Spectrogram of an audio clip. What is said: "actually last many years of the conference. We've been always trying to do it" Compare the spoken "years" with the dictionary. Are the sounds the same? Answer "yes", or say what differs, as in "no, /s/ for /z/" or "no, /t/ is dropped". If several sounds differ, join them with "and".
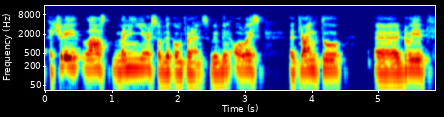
no, /s/ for /z/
